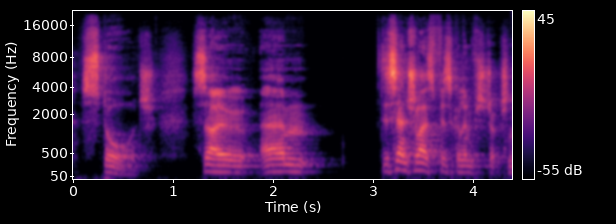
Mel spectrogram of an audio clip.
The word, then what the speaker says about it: Storj: storage they want it to be pronounced storage but I will never do that storge so um decentralized physical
